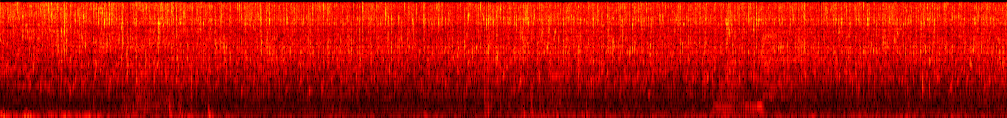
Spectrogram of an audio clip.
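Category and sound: nature, spring water trickling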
